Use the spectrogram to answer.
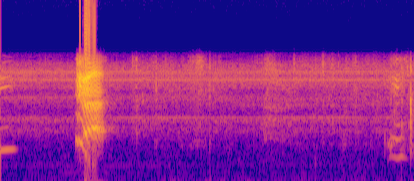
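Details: Person with hiccups: one short, sharp hiccup in a quiet room, with faint voice sounds at the end.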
